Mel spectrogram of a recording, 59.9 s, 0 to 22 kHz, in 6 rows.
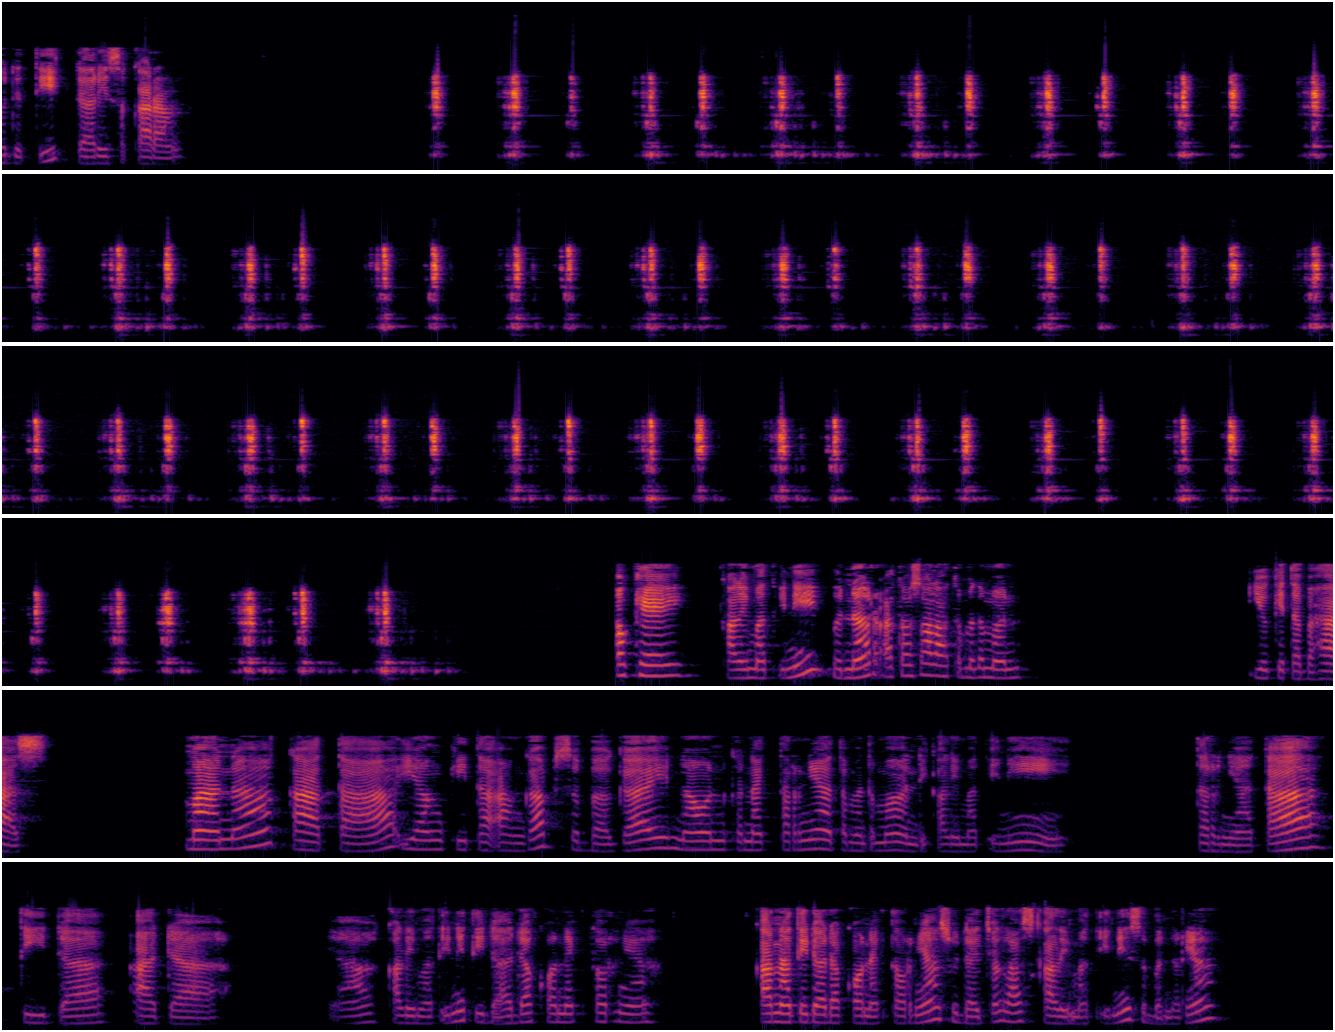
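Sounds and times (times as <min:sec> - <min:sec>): countdown timer ticking: 0:03.2 - 0:33.4.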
